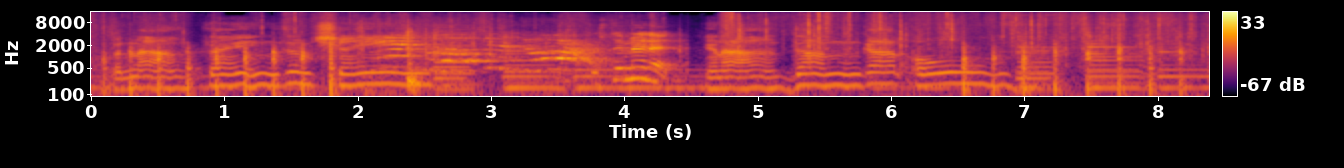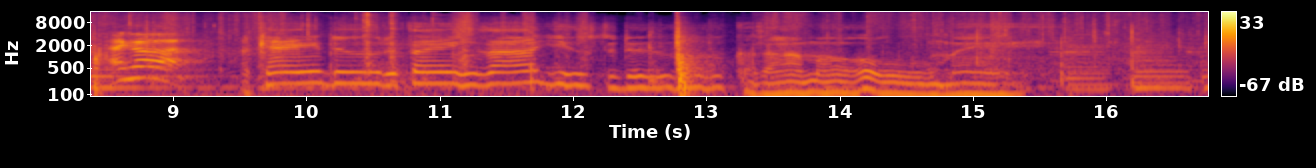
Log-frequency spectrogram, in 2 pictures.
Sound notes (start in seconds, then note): 7.5 door knocking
